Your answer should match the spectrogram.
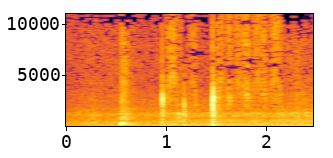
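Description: Writing down a mathematical formula during a lecture: a few faint, short scratching strokes and taps spaced unevenly across a quiet background.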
